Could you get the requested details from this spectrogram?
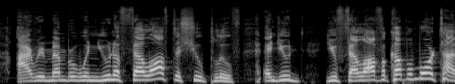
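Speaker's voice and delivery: normal talking voice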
